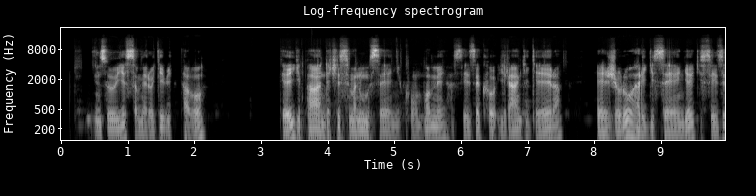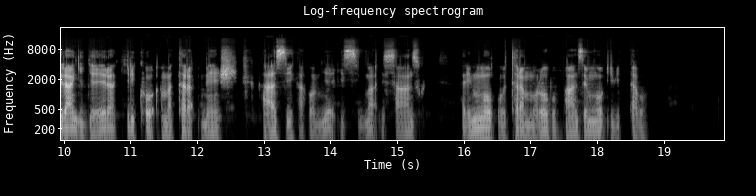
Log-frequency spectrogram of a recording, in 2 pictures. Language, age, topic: Rundi, 50+, education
